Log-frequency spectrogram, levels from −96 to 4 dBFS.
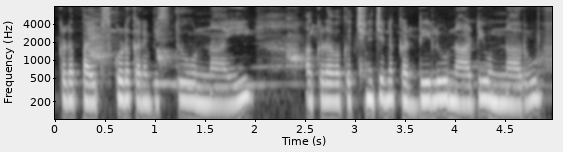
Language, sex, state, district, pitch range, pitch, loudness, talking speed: Telugu, female, Andhra Pradesh, Annamaya, 200-225 Hz, 210 Hz, -15 LUFS, 145 wpm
